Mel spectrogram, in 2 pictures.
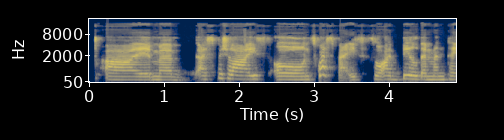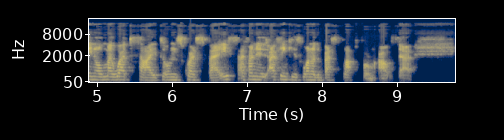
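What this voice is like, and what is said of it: Italian accent, from Sicily. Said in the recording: “She's got a lovely, lovely accent ... as you may gather from my accent, I'm not British. I am Italian. I'm from the south of Italy, from Sicily.”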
